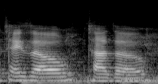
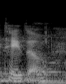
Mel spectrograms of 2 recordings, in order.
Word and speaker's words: Tazo: Right now I'm loving the Tazo, how do you pronounce it? I say Tazo.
